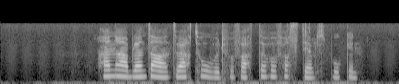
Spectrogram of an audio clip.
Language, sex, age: Norwegian, female, 22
